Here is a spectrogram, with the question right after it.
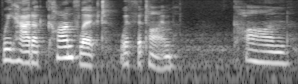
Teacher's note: But in the first sentence, the word is being used as a noun. So when we say this word as a noun, we stress on the first syllable.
